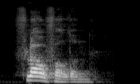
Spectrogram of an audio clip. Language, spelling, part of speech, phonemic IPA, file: Dutch, flauwvallen, verb, /ˈflɑu̯vɑlə(n)/, Nl-flauwvallen.ogg
- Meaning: to faint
